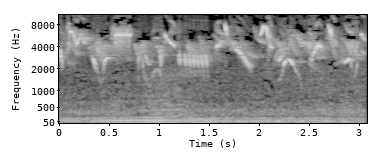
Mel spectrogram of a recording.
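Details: Black-throated canary singing during breeding, a fast stream of high whistled chirps, sweeping slides and a short buzzy trill, continuous and lively.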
